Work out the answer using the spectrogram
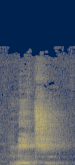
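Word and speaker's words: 道: For an example, like this character that I just drew on here, that character by itself is pronounced Michi, okay?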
